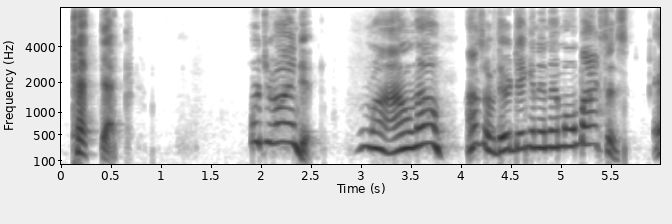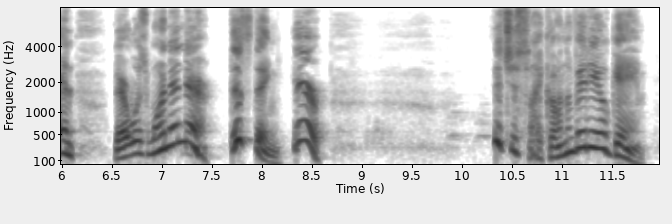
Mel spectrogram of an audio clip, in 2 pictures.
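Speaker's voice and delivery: high, fast little critter voice; Smalls' voice. Acted. Smalls telling friends where he found the board. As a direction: chatter it out high and quick.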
